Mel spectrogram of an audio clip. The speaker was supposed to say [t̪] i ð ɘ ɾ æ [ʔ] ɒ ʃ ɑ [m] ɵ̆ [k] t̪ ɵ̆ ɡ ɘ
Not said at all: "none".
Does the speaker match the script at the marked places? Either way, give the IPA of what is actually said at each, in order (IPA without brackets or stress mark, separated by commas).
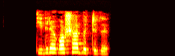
t̪, k, b, none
